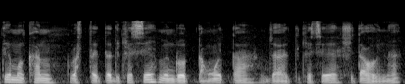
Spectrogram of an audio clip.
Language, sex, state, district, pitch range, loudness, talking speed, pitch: Nagamese, male, Nagaland, Kohima, 80-90 Hz, -20 LUFS, 205 wpm, 85 Hz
